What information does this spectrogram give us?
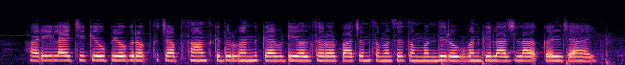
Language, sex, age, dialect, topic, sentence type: Magahi, female, 56-60, Western, agriculture, statement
